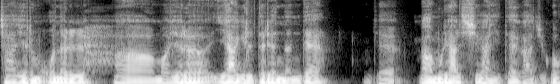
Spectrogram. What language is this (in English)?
Korean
